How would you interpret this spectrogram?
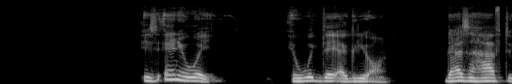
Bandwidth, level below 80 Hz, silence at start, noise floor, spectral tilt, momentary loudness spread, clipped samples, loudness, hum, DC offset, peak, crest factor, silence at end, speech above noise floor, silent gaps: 16 kHz; -68 dBFS; 1.45 s; -79 dBFS; -6.5 dB/octave; 9 LU; under 0.1%; -22 LUFS; none; under 0.1%; -6 dBFS; 18 dB; 0 s; 59 dB; none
